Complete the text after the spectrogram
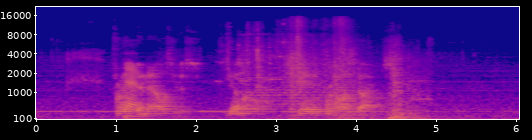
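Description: A heavy metal door grinds and rumbles open.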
